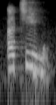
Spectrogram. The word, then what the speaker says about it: achieved: The V sound has to be pronounced with biting your lip. B. Achieved. Achieved.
